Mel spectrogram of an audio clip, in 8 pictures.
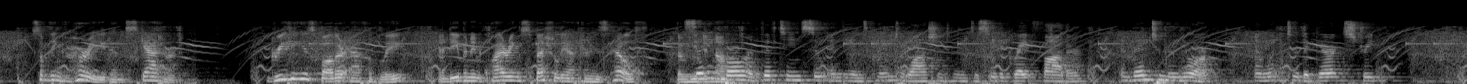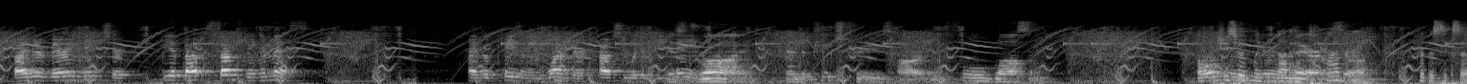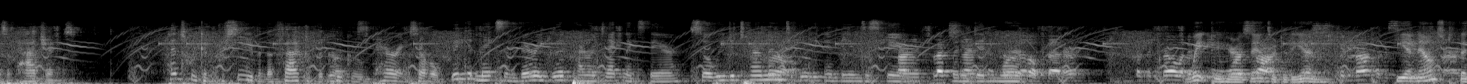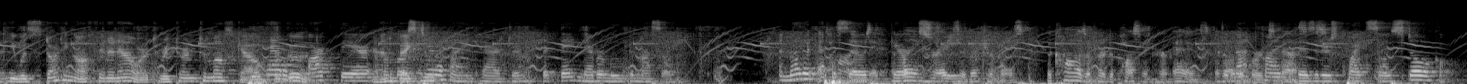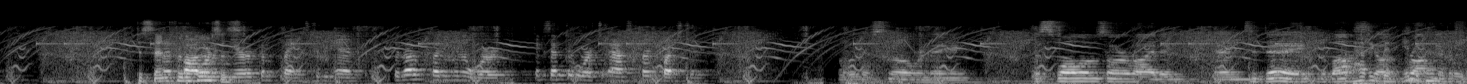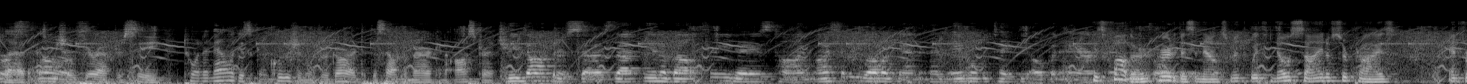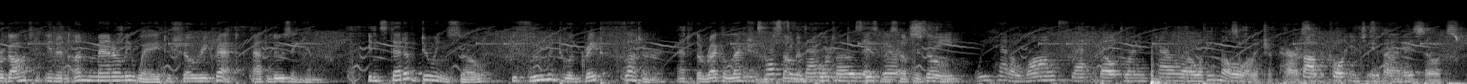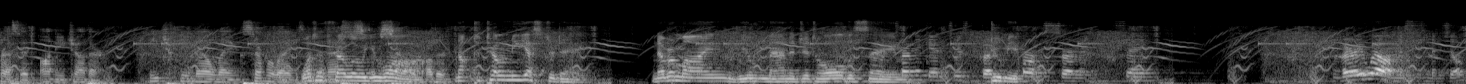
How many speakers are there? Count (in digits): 5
